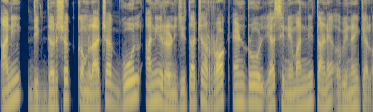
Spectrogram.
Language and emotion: Goan Konkani, neutral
